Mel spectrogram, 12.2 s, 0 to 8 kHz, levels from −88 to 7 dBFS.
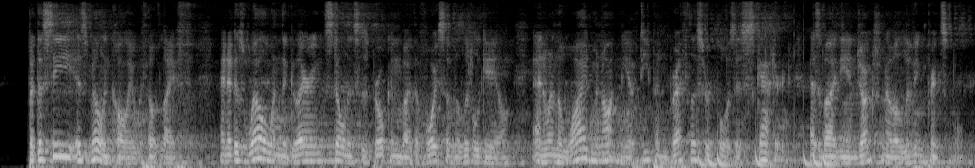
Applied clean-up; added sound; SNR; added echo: none; Drum kit; 4 dB; reverberation time 2.6 s.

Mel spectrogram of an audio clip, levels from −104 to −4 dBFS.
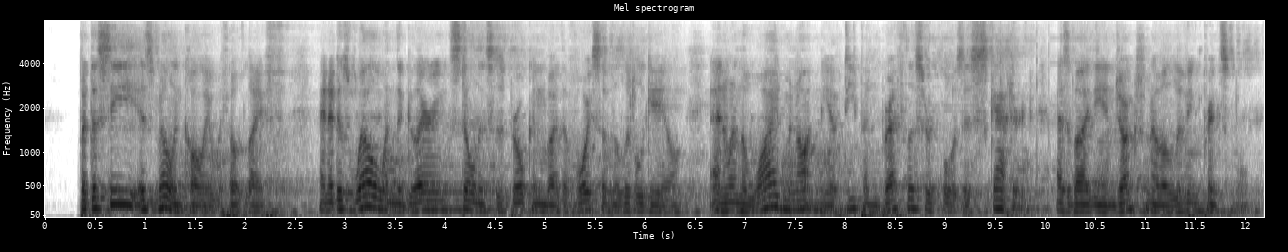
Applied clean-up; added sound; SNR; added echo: neural separator model SepFormer DNS4.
